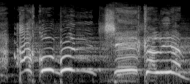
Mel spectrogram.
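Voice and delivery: very high-pitched yell; angry shout. A narrator's reading. Theo yelling into the valley, angry shout. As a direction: shout it out like an upset child. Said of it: "Karena waktu dia bilang".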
